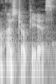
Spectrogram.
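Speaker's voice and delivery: high, soft words through laughter; laughing order. Real, not acted. Player ordering a hopeless attack on a battleship, laughing. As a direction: give the order while cracking up.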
